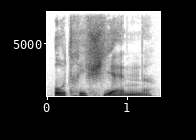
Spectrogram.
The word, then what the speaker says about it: autrichienne: L'Autriche, autrichien, autrichienne. So same thing here. You get and then double N, you open the autrichienne.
